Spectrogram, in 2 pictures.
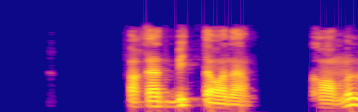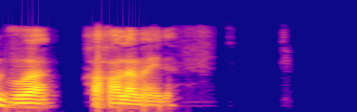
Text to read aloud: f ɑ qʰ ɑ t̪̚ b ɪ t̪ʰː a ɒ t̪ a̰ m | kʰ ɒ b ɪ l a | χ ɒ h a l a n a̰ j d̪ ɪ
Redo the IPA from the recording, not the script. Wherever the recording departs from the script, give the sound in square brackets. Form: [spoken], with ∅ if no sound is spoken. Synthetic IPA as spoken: f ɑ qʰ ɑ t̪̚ b ɪ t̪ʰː a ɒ [d̪] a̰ m | kʰ ɒ [m] ɪ l a | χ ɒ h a l a [m] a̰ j d̪ ɪ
